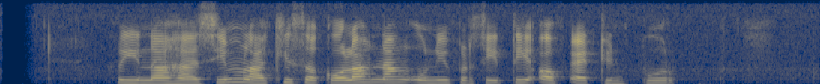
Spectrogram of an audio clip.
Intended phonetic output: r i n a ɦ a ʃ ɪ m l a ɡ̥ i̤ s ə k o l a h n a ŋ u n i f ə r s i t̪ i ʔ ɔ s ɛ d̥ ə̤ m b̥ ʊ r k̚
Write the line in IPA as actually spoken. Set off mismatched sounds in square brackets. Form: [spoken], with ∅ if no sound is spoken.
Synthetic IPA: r i n a ɦ a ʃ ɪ m l a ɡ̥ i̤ s ə k o l a h n a ŋ u n i f ə r s i t̪ i ʔ ɔ [f] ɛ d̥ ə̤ [n] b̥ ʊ r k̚

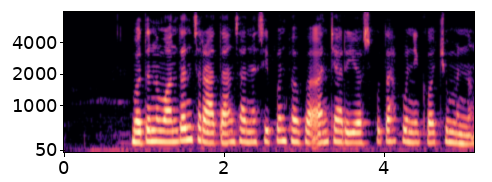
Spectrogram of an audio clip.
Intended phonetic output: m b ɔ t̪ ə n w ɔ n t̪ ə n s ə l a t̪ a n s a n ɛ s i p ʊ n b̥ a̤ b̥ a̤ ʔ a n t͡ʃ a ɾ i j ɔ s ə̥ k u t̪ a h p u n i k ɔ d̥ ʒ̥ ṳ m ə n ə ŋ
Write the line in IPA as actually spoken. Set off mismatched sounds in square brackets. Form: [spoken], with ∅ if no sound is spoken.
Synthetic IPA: m b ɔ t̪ ə n w ɔ n t̪ ə n s ə [ɾ] a t̪ a n s a n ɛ s i p ʊ n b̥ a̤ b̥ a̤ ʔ a n t͡ʃ a ɾ i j ɔ s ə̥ k u t̪ a h p u n i k ɔ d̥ ʒ̥ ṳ m ə n ə ŋ

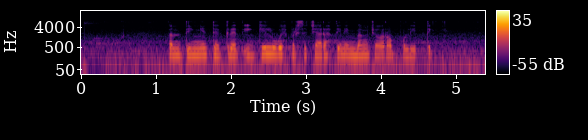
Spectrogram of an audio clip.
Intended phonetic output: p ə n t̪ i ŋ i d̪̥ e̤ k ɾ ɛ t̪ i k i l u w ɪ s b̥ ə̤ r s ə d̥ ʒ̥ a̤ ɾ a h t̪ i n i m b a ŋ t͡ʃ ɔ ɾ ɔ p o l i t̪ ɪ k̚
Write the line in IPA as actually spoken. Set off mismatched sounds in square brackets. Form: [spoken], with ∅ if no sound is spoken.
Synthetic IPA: p ə n t̪ i ŋ i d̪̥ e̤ k ɾ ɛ t̪ i k i l u w ɪ [h] b̥ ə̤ r s ə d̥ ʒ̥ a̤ ɾ a h t̪ i n i m b a ŋ t͡ʃ ɔ ɾ ɔ p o l i t̪ ɪ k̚

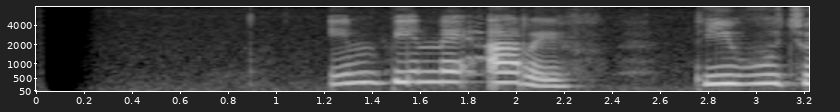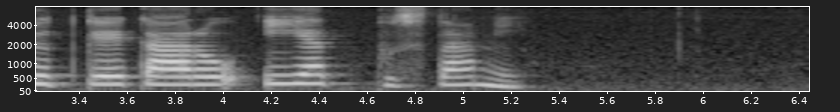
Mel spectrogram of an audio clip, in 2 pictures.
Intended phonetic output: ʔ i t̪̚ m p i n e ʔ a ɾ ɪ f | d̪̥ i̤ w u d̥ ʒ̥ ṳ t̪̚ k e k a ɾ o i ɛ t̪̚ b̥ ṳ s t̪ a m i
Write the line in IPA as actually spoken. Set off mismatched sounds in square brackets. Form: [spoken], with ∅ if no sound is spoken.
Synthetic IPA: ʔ i [∅] m p i n e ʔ a ɾ ɪ f | d̪̥ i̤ w u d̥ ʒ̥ ṳ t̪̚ k e k a ɾ o i ɛ t̪̚ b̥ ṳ s t̪ a m i

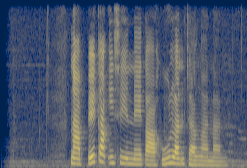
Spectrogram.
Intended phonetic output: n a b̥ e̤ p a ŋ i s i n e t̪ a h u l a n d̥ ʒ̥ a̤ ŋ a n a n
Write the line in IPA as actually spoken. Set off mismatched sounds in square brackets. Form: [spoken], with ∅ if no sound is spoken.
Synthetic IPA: n a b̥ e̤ [k] a ŋ i s i n e t̪ a h u l a n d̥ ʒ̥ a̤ ŋ a n a n

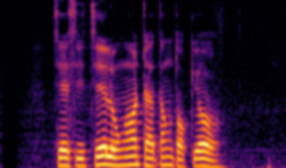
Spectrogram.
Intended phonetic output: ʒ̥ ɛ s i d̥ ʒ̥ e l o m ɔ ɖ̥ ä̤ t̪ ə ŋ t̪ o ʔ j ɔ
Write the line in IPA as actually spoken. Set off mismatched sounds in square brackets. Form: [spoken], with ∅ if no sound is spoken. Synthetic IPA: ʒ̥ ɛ s i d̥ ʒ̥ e l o [ŋ] ɔ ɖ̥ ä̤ t̪ ə ŋ t̪ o [k] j ɔ

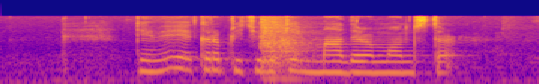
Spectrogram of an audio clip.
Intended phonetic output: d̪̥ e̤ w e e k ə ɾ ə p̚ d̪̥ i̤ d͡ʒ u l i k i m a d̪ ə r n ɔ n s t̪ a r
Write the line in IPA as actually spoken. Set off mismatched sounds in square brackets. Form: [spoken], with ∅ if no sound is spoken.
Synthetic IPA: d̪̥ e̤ w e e k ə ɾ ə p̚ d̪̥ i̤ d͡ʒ u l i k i m a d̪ ə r [m] ɔ n s t̪ [ə] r

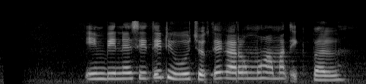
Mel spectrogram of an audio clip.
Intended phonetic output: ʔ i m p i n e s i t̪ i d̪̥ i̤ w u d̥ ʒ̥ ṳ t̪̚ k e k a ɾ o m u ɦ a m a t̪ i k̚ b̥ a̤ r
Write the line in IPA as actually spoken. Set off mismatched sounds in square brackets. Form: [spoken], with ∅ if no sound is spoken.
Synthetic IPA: ʔ i m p i n e s i t̪ i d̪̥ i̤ w u d̥ ʒ̥ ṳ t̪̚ k e k a ɾ o m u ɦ a m a t̪ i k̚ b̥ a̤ [l]

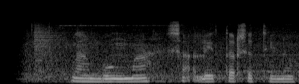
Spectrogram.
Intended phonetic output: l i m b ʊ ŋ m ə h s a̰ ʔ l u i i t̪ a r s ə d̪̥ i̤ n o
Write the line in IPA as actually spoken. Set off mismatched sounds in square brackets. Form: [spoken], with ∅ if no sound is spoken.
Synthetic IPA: l [a] m b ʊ ŋ m [a] h s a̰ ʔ l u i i t̪ [ə] r s ə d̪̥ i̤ n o

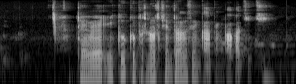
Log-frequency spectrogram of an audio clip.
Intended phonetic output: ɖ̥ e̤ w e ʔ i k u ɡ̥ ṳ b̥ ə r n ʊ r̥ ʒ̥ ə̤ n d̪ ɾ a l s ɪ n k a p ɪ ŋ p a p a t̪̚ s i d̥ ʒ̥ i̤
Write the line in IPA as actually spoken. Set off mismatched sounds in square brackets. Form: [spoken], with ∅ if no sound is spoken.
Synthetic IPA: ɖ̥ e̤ w e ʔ i k u ɡ̥ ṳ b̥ ə r n ʊ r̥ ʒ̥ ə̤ n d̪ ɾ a l s ɪ [ŋ] k a p ɪ ŋ p a p a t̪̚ s i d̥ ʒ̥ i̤

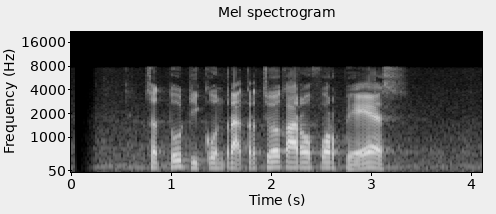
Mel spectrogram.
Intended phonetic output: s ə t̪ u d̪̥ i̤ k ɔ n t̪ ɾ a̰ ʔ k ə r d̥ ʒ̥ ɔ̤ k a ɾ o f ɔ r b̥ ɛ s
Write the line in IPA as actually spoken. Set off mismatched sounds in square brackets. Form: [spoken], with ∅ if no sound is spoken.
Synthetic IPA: s ə t̪ u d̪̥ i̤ k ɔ n t̪ ɾ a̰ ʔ k ə r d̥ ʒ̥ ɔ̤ k a ɾ o f ɔ r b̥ ɛ s

